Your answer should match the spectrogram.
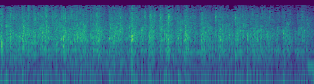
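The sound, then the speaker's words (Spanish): Steady, loud applause from a large audience for people attending for the first time, a dense wash of many hands clapping at once that holds for several seconds and tapers slightly toward the end, with no voices over it. “Un fuerte aplauso a todas aquellas personas que vienen por primera vez.”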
